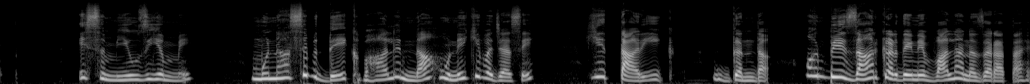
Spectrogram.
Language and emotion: Urdu, disgusted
